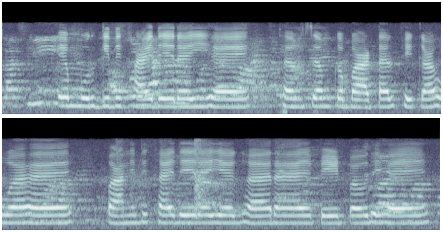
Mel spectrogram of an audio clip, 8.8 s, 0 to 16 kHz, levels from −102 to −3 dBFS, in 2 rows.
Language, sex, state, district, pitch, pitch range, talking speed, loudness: Hindi, female, Chhattisgarh, Kabirdham, 255 Hz, 245-270 Hz, 145 wpm, -15 LUFS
